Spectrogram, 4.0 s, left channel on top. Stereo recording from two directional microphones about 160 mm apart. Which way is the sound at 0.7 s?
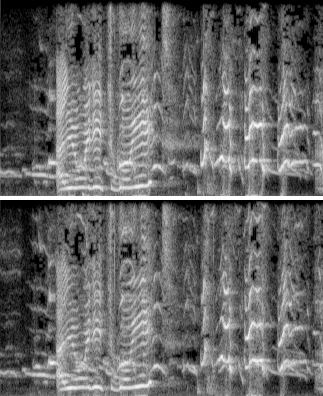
Centre (ahead or behind).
